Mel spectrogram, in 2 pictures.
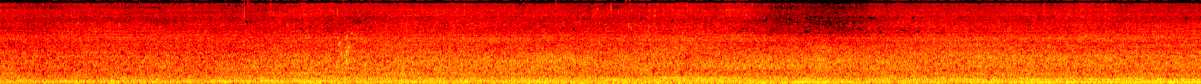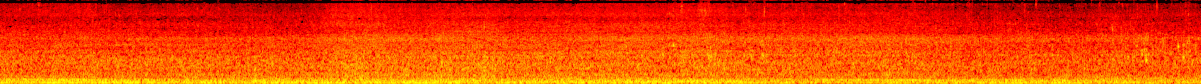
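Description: Gentle sea surf washing in over a flat sandy beach at the water's edge: a steady hiss of small breaking waves and foam.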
